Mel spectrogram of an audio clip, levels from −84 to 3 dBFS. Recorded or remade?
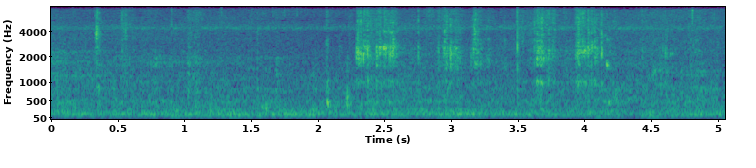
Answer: recorded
